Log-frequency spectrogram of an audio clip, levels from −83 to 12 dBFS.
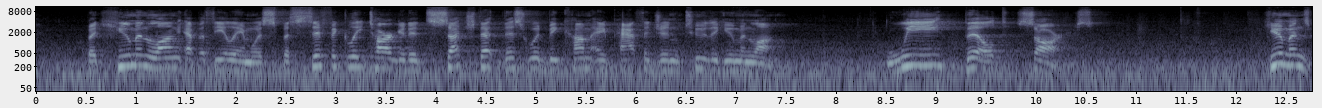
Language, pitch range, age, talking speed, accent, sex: English, 130-180 Hz, 50-69, 105 wpm, American, male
